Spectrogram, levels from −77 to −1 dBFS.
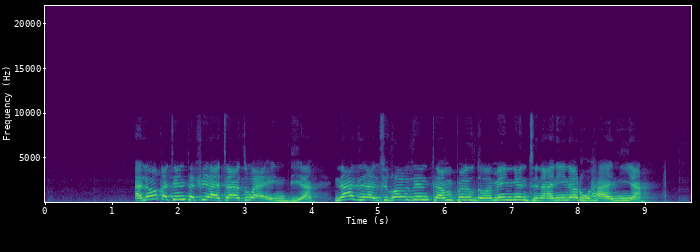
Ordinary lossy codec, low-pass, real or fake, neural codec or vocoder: none; 9.9 kHz; fake; vocoder, 22.05 kHz, 80 mel bands, WaveNeXt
